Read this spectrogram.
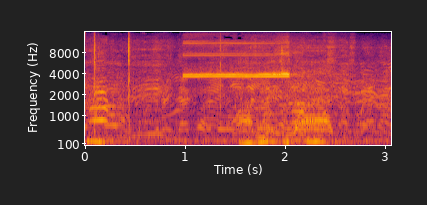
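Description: A referee's whistle blows once, shrill and steady.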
